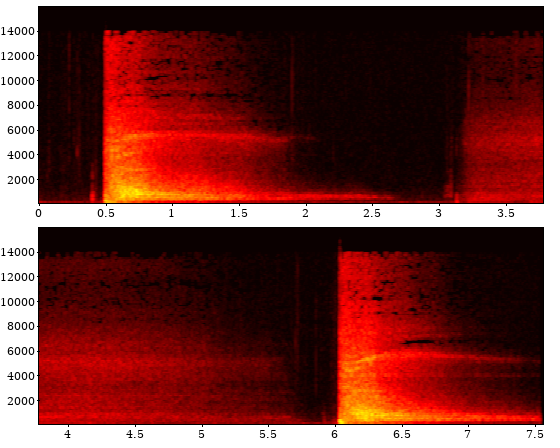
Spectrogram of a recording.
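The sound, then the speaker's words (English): Deep, full breathing during a breathing exercise: a forceful rushing breath, then a softer, longer airy breath, then another forceful breath, each filling and emptying the lungs with no talk. “Really filling up your lungs, and as you exhale, really bring all the air out. Few more.”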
